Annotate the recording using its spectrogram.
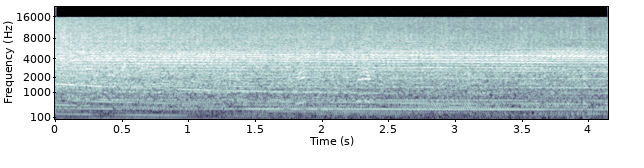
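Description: A man speaks with animation close by over the engine noise.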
